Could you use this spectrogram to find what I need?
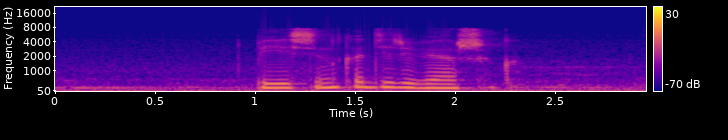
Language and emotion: Russian, neutral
